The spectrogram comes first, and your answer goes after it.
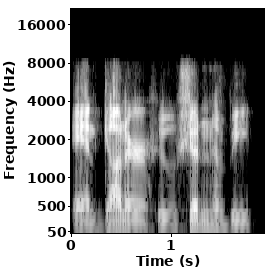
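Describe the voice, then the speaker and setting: A man's voice: mid-range voice, unhurried, sharp tone, no room sound. A man co-hosting a podcast, telling the story in a laid-back, casual way and cursing now and then. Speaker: podcast co-host. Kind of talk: casual chat.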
